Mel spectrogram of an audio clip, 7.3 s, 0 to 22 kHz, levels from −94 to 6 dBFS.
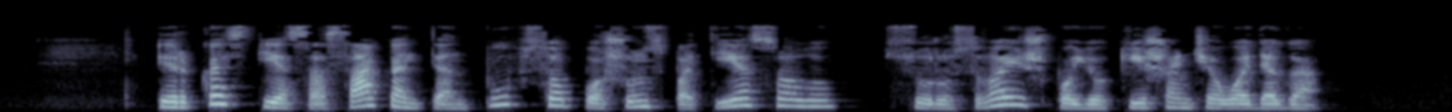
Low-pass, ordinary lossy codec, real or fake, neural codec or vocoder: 10.8 kHz; MP3, 32 kbps; real; none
